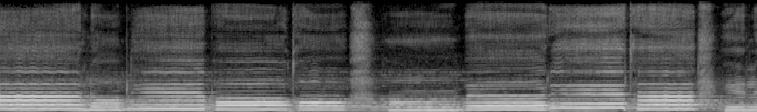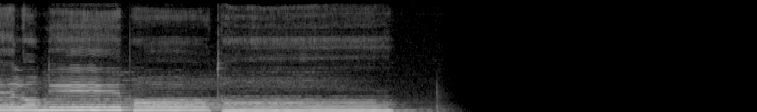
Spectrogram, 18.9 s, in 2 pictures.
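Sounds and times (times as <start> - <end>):
alto voice singing in French SATB choral piece: 0.0 - 15.0.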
